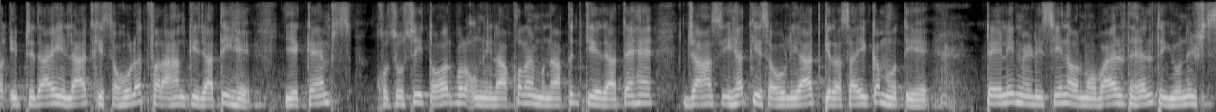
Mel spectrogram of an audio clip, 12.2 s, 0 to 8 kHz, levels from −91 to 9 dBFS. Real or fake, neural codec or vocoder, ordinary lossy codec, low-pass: fake; codec, 16 kHz, 4.8 kbps, FACodec; none; 7.2 kHz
